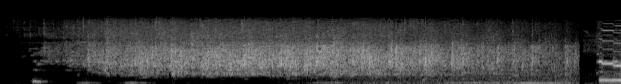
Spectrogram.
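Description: Audience applauding at the close of a lecture. The clapping swells over the first couple of seconds, holds steady, and is cut off abruptly just before the end.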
